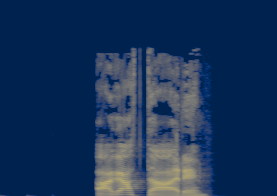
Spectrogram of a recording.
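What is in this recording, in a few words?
"Agatare", Sardinian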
